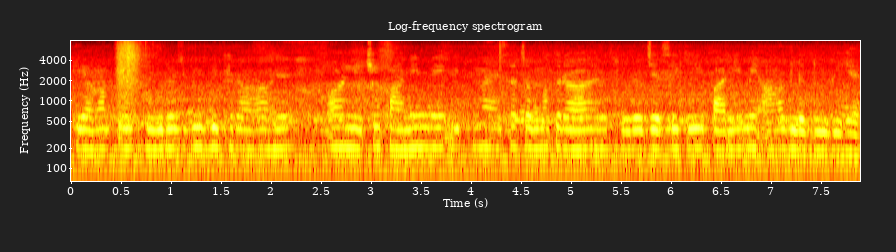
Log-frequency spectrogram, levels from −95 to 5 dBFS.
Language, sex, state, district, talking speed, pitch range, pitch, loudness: Hindi, female, Rajasthan, Bikaner, 190 wpm, 185-195 Hz, 190 Hz, -18 LUFS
